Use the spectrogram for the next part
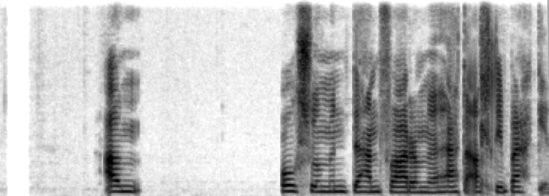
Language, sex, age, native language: Icelandic, female, 11, Icelandic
